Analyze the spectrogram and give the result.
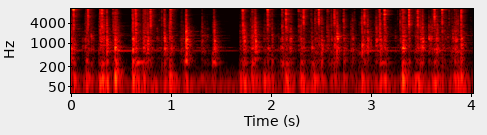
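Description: Long coffin nails and fingertips type on a backlit, hollow-bodied plastic typewriter-style mechanical keyboard with round retro plastic keycaps. About 23 sharp, bright, clacky keystrokes come in quick bursts with a brief pause near the middle, each dying away almost instantly with little low end.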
